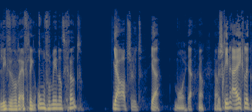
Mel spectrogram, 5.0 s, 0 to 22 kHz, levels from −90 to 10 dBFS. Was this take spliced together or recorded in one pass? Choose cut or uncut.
uncut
